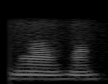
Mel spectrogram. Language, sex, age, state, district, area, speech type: Marathi, male, 18-30, Maharashtra, Washim, urban, conversation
